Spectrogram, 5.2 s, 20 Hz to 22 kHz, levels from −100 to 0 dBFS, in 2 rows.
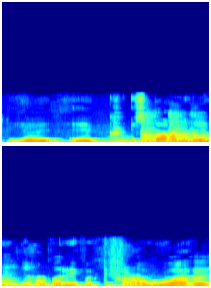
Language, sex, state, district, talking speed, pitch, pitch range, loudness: Hindi, male, Bihar, Gopalganj, 125 wpm, 125 Hz, 120-130 Hz, -31 LUFS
